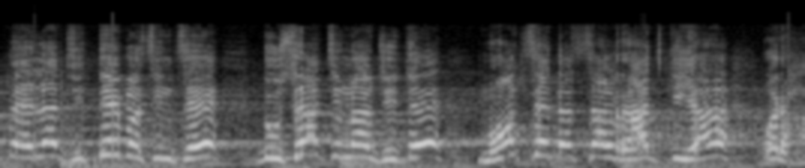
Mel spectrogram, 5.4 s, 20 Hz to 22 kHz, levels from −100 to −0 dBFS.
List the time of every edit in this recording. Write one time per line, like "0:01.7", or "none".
none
